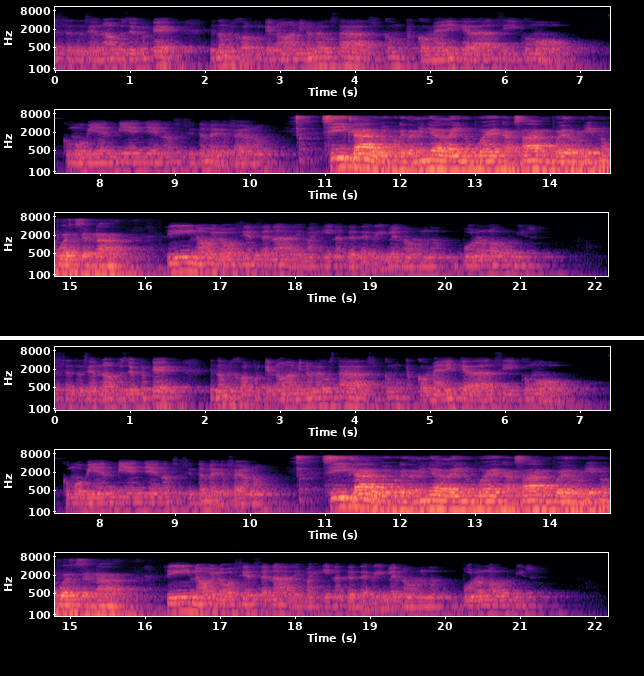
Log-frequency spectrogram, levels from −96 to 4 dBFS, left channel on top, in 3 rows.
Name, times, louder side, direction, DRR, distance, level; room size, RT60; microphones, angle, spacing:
voice 1, 0.0-6.8 7.5-10.2 16.0-21.2, right 1 dB, 80° right, 0 dB, 0.6 m, -36 dB
voice 2, 11.0-15.7, equal, 30° left, -2 dB, 0.9 m, -24 dB
4.2 x 3.7 x 2.5 m, 1.2 s
head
